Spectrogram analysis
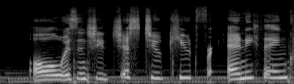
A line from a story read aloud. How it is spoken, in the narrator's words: cried Sally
